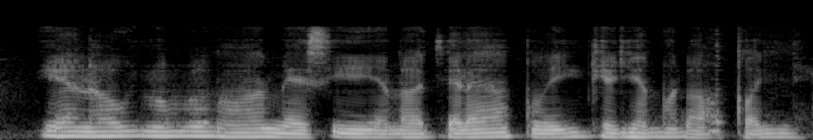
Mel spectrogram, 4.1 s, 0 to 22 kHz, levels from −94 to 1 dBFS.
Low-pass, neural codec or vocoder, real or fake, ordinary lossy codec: 9.9 kHz; codec, 44.1 kHz, 1.7 kbps, Pupu-Codec; fake; none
